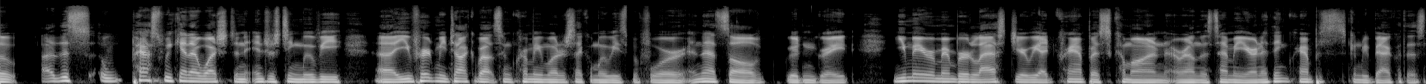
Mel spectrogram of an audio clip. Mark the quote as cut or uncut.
uncut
